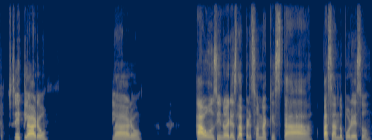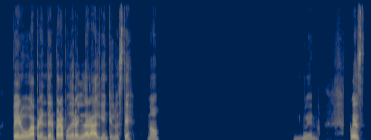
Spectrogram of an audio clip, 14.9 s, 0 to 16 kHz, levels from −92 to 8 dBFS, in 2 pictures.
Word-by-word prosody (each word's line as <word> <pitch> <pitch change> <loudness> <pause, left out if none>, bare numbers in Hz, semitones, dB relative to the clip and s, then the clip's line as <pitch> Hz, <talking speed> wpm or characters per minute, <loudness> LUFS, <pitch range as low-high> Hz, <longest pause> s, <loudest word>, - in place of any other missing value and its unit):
Sí, 345 -7 -3
claro. 200 -1 +5 1.3
Claro. 185 -5 -2 1.1
Aún 205 +4 +7
si 240 +1 -2
no 220 - -2
eres 210 +1 0
la 190 -1 +2
persona 180 +1 -4
que 170 - -16
está 165 -1 +1 0.2
pasando 175 0 +1
por 170 -1 -5
eso, 180 -1 -6 0.3
pero 165 -3 0
aprender 165 +1 -1
para 195 -1 +3
poder 160 +1 -5
ayudar 160 0 -1
a 160 -1 +4
alguien 160 +1 -4
que - - -14
lo 145 - -14
esté, 205 +6 -7 0.2
¿no? - - -9 2.7
Bueno, 155 - -18 0.6
pues 250 -2 -3
175 Hz, 110 wpm, -25 LUFS, 160-200 Hz, 2.7 s, Aún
